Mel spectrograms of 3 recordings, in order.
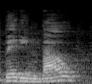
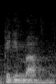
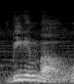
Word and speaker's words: berimbau: ¿Berimbau? – No, Berimbau. – ¿Cómo? – Me escucho con mucho. – Berimbau. – ¿Cómo se dice? – Berimbau.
